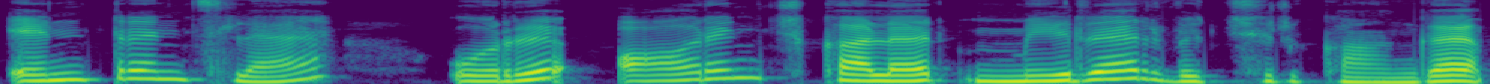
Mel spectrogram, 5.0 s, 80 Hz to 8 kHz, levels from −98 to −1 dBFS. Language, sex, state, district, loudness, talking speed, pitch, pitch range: Tamil, female, Tamil Nadu, Nilgiris, -16 LUFS, 70 wpm, 205 Hz, 190-260 Hz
